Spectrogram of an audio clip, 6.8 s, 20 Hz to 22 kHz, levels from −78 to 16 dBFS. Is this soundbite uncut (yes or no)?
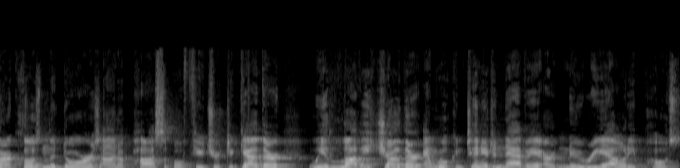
yes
